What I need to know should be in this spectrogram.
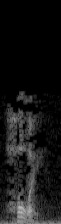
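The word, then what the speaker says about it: Hoi (οἱ): So how do you pronounce that? Hoi.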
